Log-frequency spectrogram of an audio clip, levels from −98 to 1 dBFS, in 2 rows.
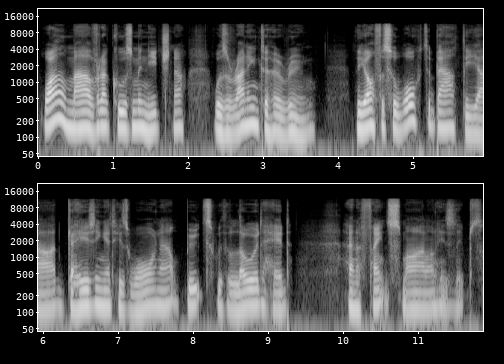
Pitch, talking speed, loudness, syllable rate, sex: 130 Hz, 150 wpm, -21 LUFS, 4.4 syllables/s, male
